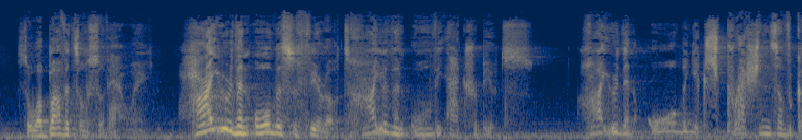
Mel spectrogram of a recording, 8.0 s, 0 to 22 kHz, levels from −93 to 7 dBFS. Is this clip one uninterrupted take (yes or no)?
no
